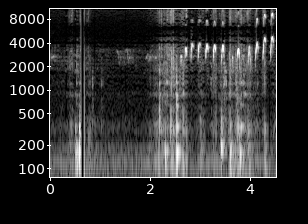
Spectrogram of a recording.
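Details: Hooded merganser ducklings during their nest jump on May 5th, 2024: a sharp click, then scratching and a quickening series of high, rising peeps that keep going to the end.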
